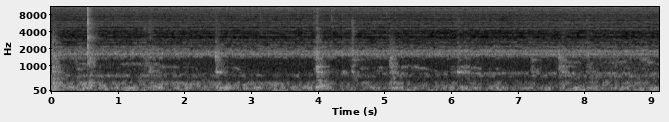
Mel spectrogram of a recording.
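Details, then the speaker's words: Three-burner Coleman 426D camp stove after cleaning the leather pump cup: all three burners lit and pumped to pressure, giving an even continuous hissing roar with no sputter or popping; normal burner operation, generator may need replacing sometime. "we got all three burners going using more fuel now aren't we"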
